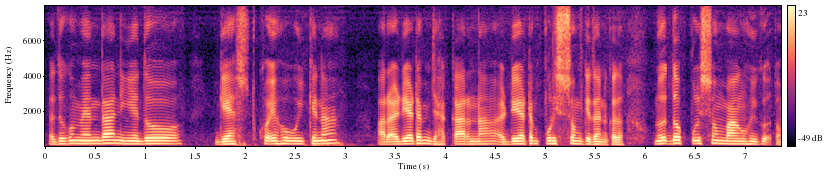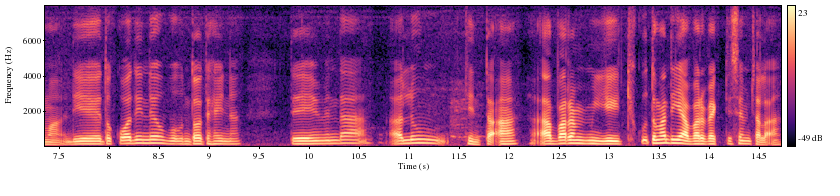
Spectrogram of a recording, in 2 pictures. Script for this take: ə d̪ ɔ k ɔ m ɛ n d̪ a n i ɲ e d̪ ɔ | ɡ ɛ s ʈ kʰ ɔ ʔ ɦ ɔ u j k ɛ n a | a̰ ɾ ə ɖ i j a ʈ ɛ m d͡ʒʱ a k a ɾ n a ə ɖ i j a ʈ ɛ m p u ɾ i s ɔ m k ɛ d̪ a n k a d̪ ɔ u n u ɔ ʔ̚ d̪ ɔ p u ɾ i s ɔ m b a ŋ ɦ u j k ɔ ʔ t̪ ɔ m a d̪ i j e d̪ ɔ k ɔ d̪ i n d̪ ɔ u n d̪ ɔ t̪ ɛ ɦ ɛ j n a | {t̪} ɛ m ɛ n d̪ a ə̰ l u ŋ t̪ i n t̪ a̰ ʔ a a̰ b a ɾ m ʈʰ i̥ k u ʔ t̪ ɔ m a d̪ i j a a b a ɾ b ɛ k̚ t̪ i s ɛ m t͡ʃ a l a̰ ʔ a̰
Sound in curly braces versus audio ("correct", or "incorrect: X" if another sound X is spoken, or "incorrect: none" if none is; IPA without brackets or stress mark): correct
